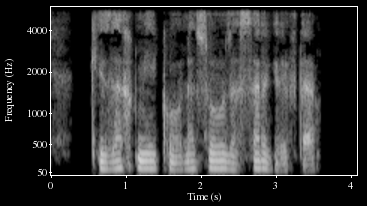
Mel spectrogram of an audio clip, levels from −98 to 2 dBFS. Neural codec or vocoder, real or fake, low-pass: none; real; 5.4 kHz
